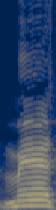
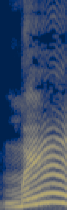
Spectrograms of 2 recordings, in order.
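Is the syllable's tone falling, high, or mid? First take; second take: mid; high. First: The syllable is said on a level mid tone. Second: The syllable is said with a high tone. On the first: "แม่สามัญ" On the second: "เสียงตีก็ได้"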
